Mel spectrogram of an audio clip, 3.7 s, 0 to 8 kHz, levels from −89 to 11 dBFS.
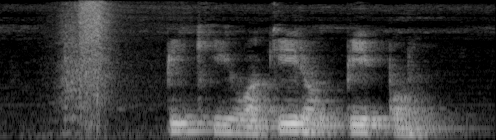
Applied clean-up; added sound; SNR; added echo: none; Fireworks; 10 dB; reverberation time 0.6 s.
